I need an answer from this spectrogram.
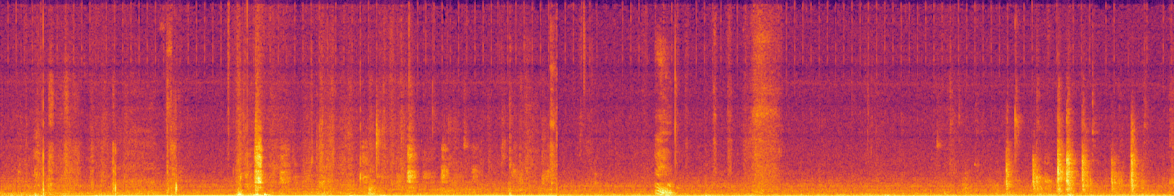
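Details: Shiba Inu dog indoors after a bath, being dried off; soft rapid panting runs through, with brief whimpers, a few sharp clicks and thumps, and a woman's voice telling the dog to move over.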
